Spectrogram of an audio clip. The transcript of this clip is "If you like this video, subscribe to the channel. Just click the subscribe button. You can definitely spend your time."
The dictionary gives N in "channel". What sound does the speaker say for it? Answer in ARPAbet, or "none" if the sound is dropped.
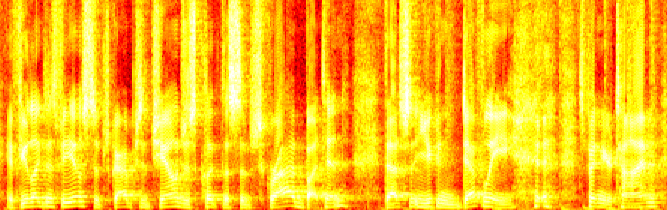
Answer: L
